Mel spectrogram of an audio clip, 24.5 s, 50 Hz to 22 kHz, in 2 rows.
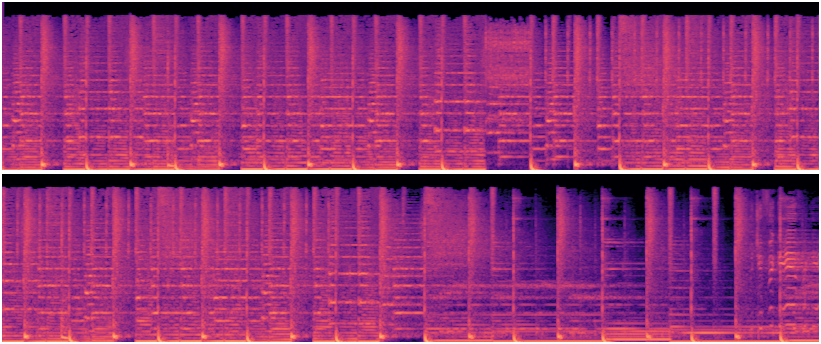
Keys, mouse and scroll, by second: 1.0 click, 2.1 space, 2.2 click, 2.6 space, 4.7 click, 8.0 click, 9.9-14.2 typing, 10.1 click, 11.0-11.5 scroll up 1, 13.5 click, 14.4 click, 15.5-16.1 typing, 15.6 click, 16.3 click, 17.4-18.1 scroll down 2, 17.6 [, 18.1 scroll up 1, 18.4 click, 19.3 ], 19.5 click, 19.8-20.2 scroll down 1, 20.2-20.9 scroll up 3, 20.5-23.4 typing, 22.2 click, 23.4 click, 24.0 scroll down 1.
